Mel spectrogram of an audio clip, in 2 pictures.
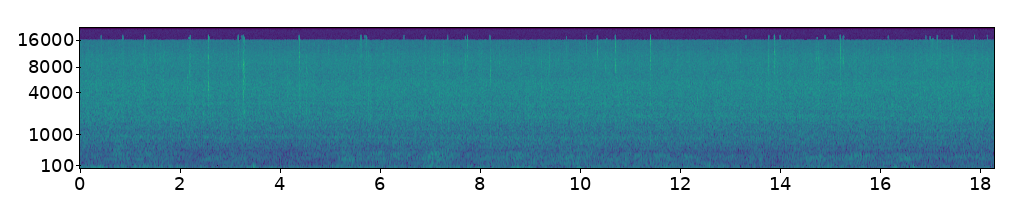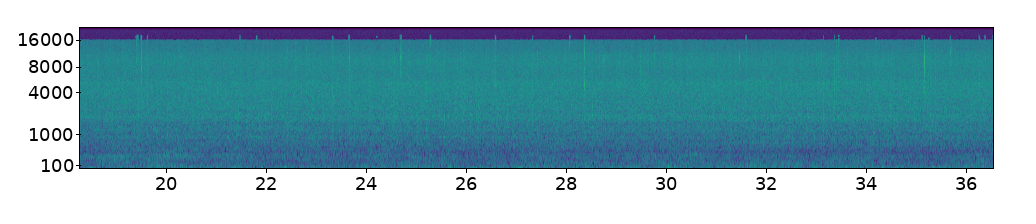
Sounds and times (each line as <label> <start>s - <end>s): rain 0.0s - 36.5s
